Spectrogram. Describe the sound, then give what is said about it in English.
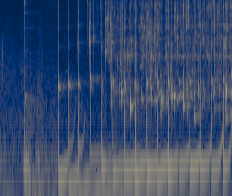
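A bottle of Charlie and Echo Dark Star wine opens with a brief pop, then wine pours out in quick, rhythmic glugs that rise steadily in pitch as the glass fills. No one speaks. “Okay, should we open up this wine? Yeah, let's do it.”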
